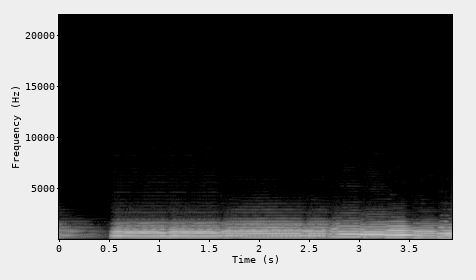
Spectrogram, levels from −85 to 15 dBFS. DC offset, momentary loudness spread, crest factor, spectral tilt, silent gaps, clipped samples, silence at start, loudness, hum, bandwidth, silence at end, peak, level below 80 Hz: under 0.1%; 5 LU; 14 dB; -10.5 dB/octave; none; under 0.1%; 0 s; -17 LUFS; none; 3.7 kHz; 0 s; -2 dBFS; -66 dBFS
